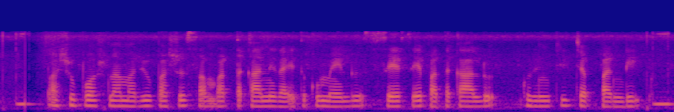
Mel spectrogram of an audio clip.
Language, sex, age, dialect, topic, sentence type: Telugu, female, 18-24, Southern, agriculture, question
